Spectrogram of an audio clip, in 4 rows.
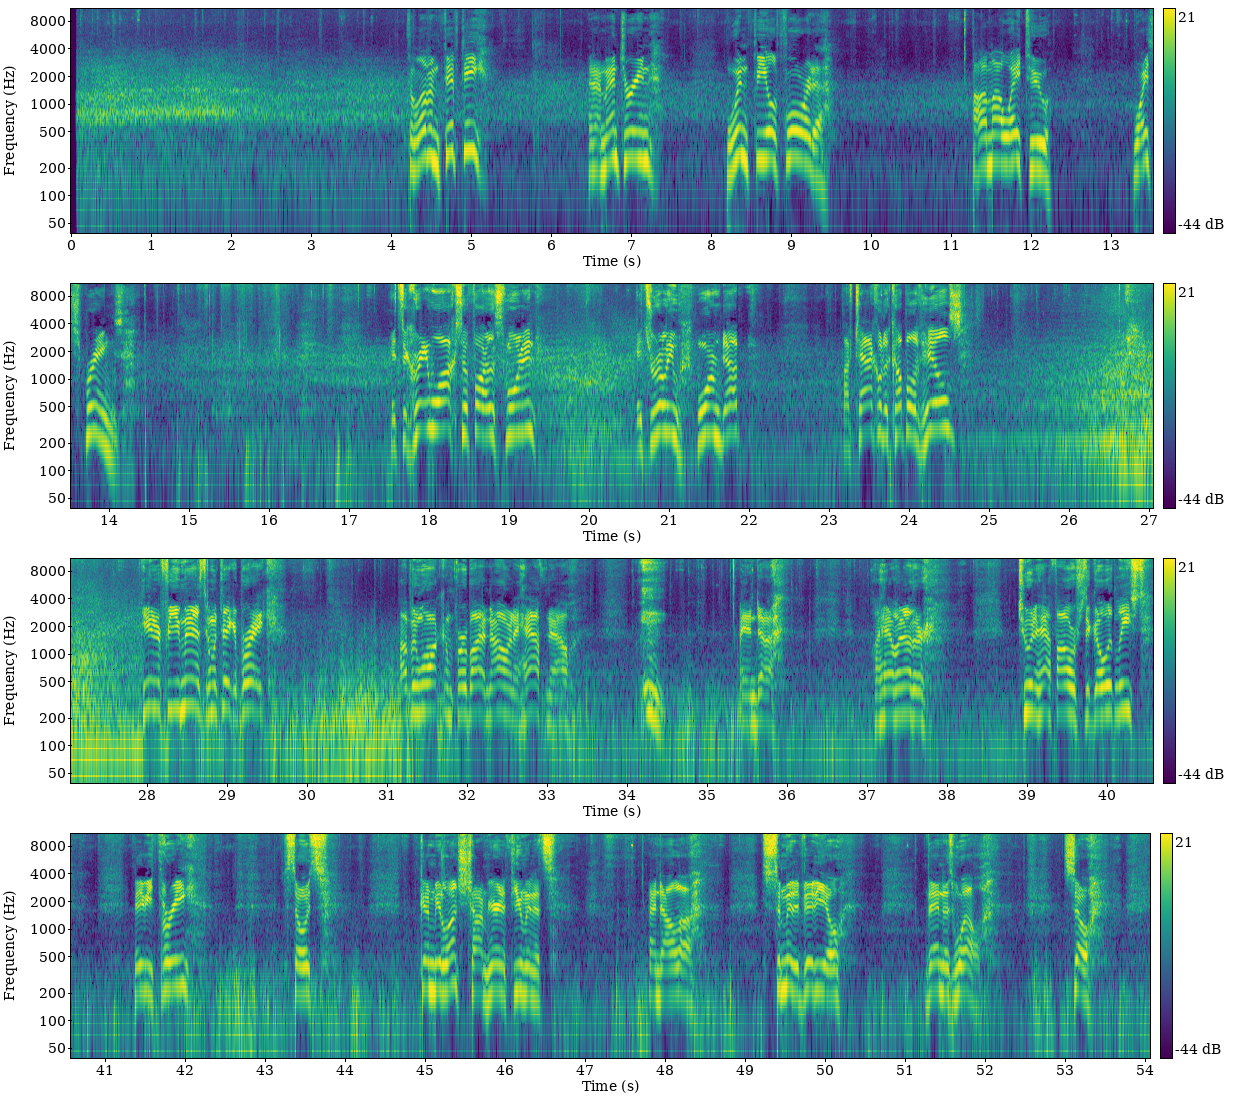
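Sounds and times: highway traffic noise: 0.0 - 54.0
low engine hum: 0.1 - 8.9, 18.4 - 54.0
vehicle passing close by: 0.1 - 54.0.

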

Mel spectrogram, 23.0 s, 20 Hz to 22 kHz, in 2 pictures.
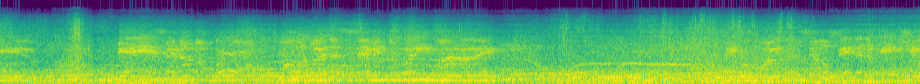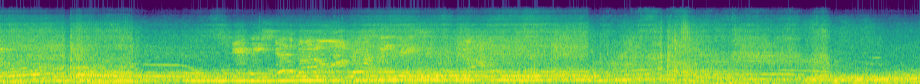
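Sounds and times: race car engines running hard: 0.0 - 23.0.

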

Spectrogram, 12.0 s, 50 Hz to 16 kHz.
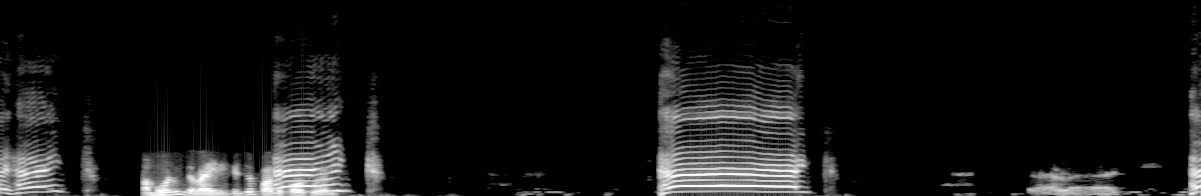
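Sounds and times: woman yelling: 0.0 - 0.6, 2.8 - 3.7, 6.6 - 8.2.

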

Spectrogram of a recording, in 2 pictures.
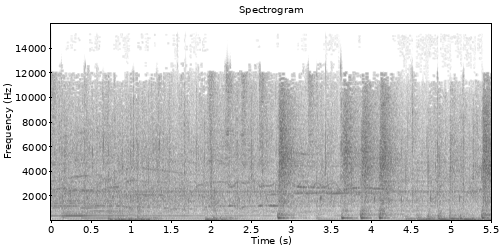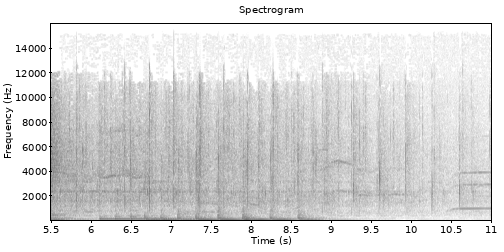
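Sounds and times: drums and cymbals striking: 0.0 - 5.8
live band playing: 0.0 - 8.8
faint scattered applause: 0.0 - 11.0.

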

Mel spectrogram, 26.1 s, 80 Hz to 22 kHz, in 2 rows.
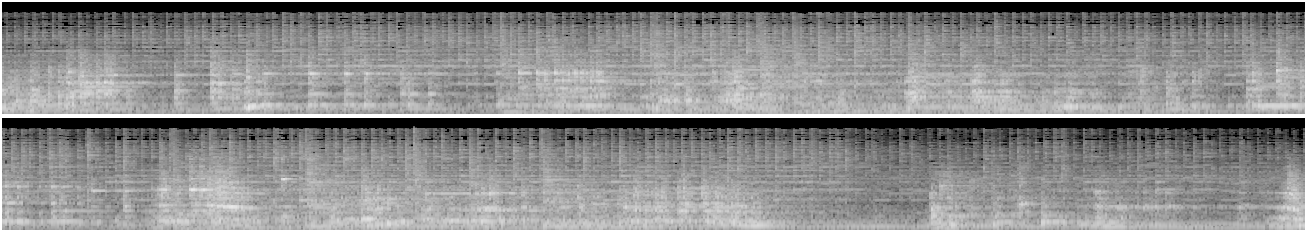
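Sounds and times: held pitched tones: 0.0 - 26.0
plucked metallic and knocking sounds: 0.0 - 26.0.

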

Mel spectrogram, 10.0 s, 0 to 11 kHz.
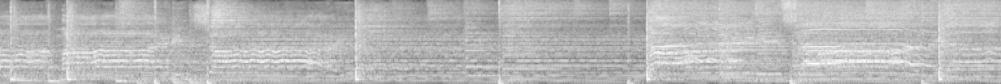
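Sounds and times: gospel singing: 0.0 - 10.0
sustained accompaniment: 0.0 - 10.0.

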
